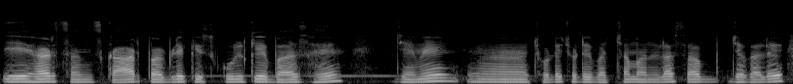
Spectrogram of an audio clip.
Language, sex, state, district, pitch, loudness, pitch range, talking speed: Chhattisgarhi, male, Chhattisgarh, Raigarh, 120 Hz, -28 LUFS, 115-130 Hz, 115 wpm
